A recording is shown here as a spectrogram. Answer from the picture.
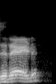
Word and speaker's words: read: simple past sense is red it is pronounced as red the spelling remains the same ready but then it is pronounced as we pronounce the color red is something we all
